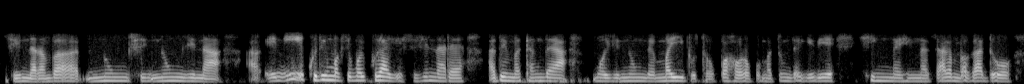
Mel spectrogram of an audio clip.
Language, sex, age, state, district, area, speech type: Manipuri, female, 45-60, Manipur, Kakching, rural, conversation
